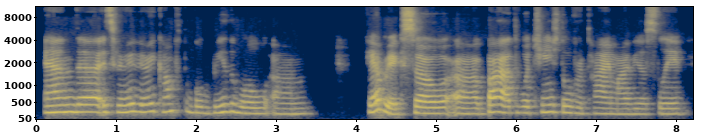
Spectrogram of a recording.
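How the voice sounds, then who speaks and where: Lower-pitched middle-aged woman, casual interviewee. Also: darkish tone. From Latvia, former USSR. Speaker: fashion designer, interview guest.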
